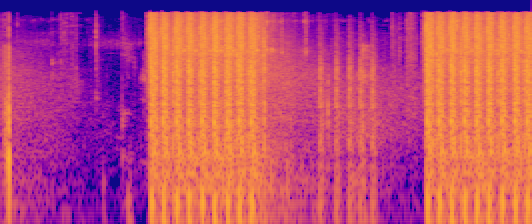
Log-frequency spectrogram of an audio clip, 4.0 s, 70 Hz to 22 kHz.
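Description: Machine gun fire in the military video game ArmA 3, two long, loud, evenly rhythmic bursts of rapid shots separated by a quieter pause with a few scattered distant pops.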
